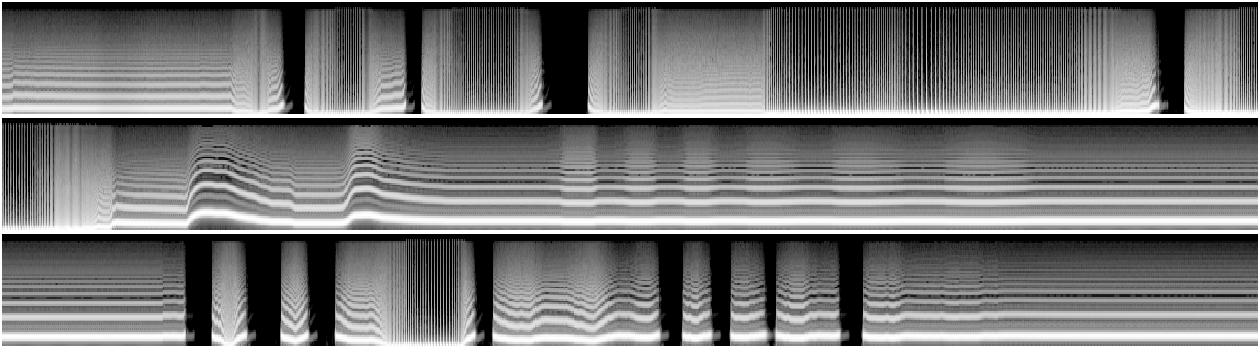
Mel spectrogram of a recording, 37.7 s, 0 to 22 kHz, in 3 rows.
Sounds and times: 7.6s feedback loop 11.2s
12.1s feedback loop 13.4s

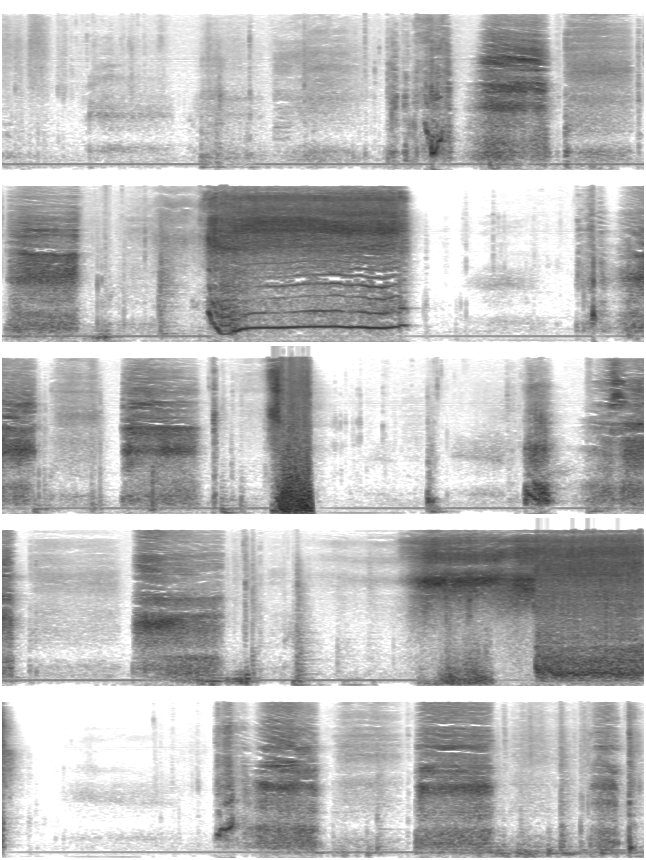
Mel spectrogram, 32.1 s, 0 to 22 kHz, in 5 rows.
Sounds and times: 4.0s Inflating a balloon 7.3s
8.0s Inflating a balloon 10.6s
12.2s Inflating a balloon 13.3s
14.0s Inflating a balloon 14.9s
15.5s Inflating a balloon 16.0s
18.1s Inflating a balloon 19.5s
23.0s Inflating a balloon 25.9s
23.2s letting the air out several times 25.8s
27.8s Inflating a balloon 29.0s
29.8s Inflating a balloon 30.7s

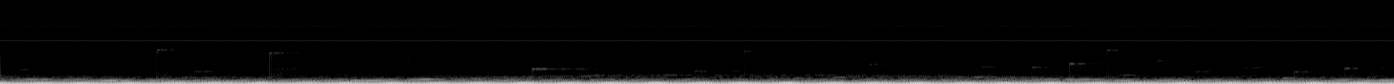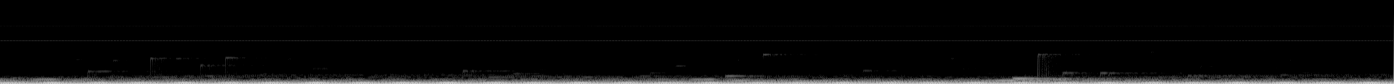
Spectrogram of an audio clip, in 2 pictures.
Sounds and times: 0.0s drone 27.8s

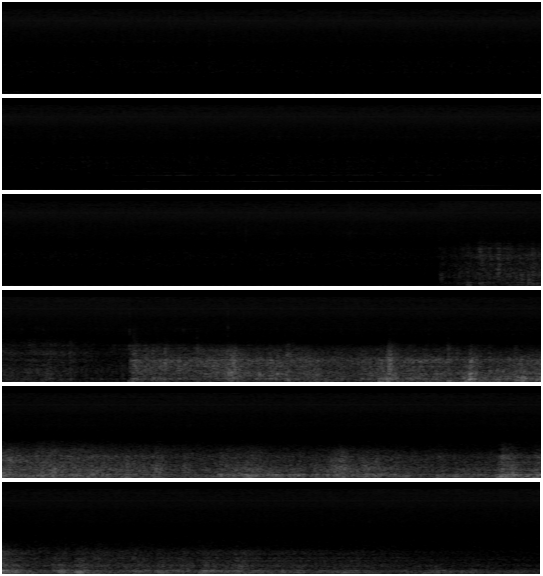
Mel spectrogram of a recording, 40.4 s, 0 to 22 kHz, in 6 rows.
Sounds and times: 0.0s rain 40.4s
19.0s TREMENDOUSLY huge lightning strikes 38.3s

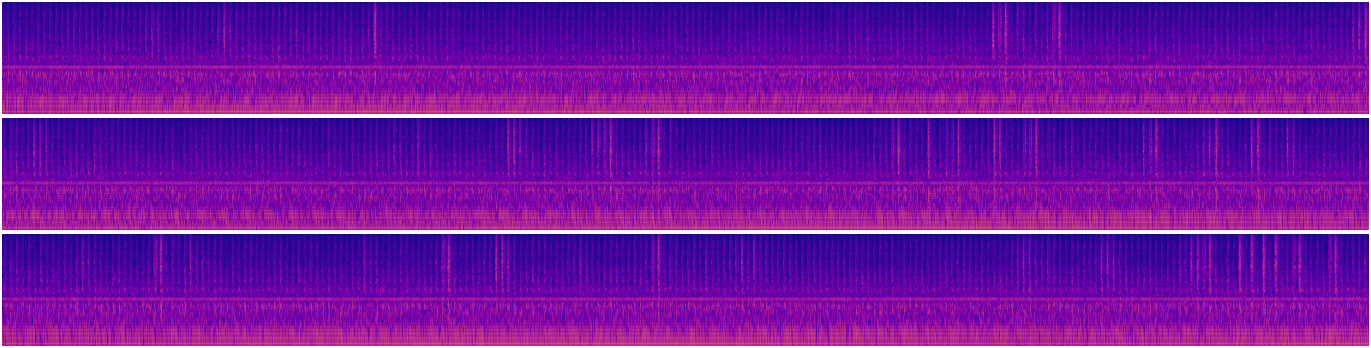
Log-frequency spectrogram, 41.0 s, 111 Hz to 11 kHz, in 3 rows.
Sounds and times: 0.0s 8mm Film Projector 41.0s
0.0s projector has a rattling sound 41.0s

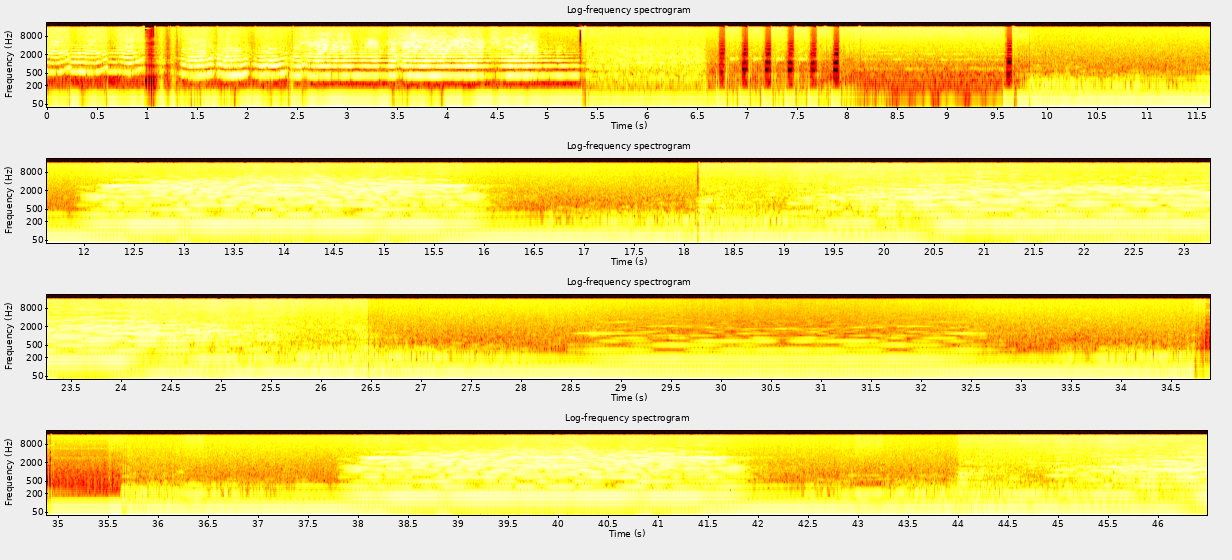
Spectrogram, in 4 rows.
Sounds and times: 0.0s noise 46.4s

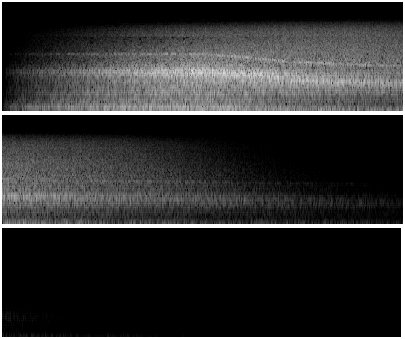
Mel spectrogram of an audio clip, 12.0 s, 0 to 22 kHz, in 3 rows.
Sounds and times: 0.0s Aeroplane approaching/passing by 6.8s

